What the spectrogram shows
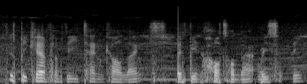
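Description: A man speaks as a race engineer over team radio in a race car. His instructions come in short, clipped phrases, with key calls repeated. Car noise sits clearly behind the radio sound. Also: medium pitch, steady tone, fast talker.

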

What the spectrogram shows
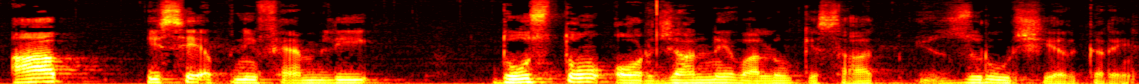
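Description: A man's voice: medium pitch, a little mellow, husky. A man hosting a story channel, addressing viewers directly in a friendly intro and outro. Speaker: channel host.

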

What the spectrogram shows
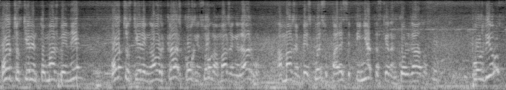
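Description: Captured on a distant mic amid loud crowd and street noise, a man with a very high voice talks a little fast through a crude outdoor street comedy routine. He has an Ecuadorian Spanish accent and keeps addressing the audience as "brother".

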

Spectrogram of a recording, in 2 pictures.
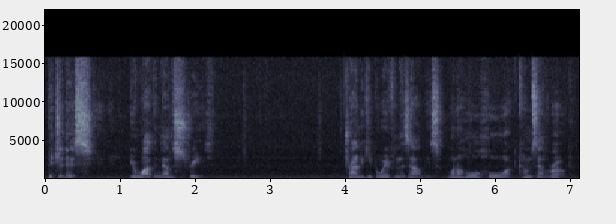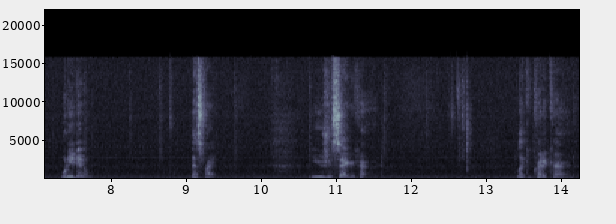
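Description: A man giving an energetic, playful YouTube rant about retro game consoles. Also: mid-range voice, normal speed, pauses often, a little hiss or hum, poor audio. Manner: hyped, emphatic, playful. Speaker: guest video maker.

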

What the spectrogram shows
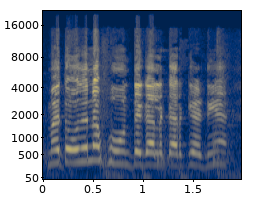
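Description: Soft music plays behind a woman who speaks fast and fairly brightly as a wounded, defensive older mother in a family drama skit. She pleads and mourns with an aggrieved indignation, and when anyone challenges her, she snaps back with her voice climbing.

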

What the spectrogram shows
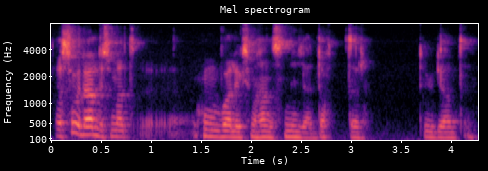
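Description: A man chatting on a gaming podcast, his voice sitting a little high for a man. He tells stories in an animated way and acts out the lines of the characters as he goes. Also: slightly rough. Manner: animated storytelling, acting out game lines. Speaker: podcast co-host. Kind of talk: casual chat.

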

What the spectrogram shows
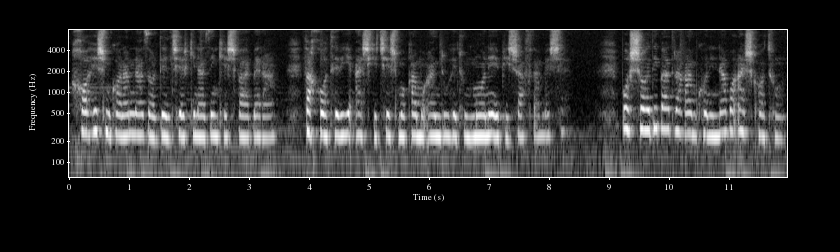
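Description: A woman voicing an earnest young man in an audiobook, speaking in a gently reassuring, tender but determined way. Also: on the high side, little pitch movement, a little hiss or hum, natural voice.

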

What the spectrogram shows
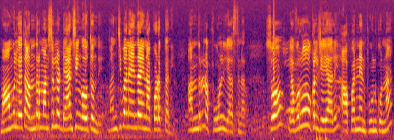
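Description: Fiery fast-talking woman. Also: sits high, a bit bright. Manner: fiery, defiant, rapid-fire and accusatory. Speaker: interviewee. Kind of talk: heated news interview.

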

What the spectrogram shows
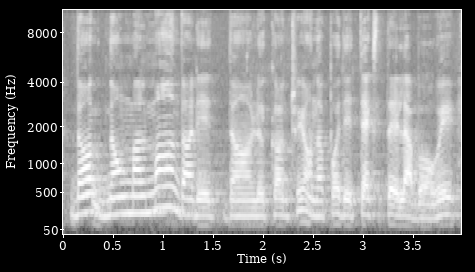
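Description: A middle-aged singer-songwriter from Havre-Saint-Pierre, Quebec, speaks with an Acadian French accent in a strongly gravelly yet mellow voice of medium pitch at normal speed. On a TV studio set she gives animated interview answers, gesturing a lot, with many fillers and restarts. Faint noise lies beneath her lapel mic.

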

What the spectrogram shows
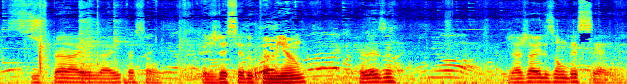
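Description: A man's voice: mid-range voice, flat delivery, brisk. Man, casual phone vlog, outdoor market, crowd chatter behind, talks to viewers. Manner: talks straight to viewers, pointing things out. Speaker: vlogger filming a cattle fair. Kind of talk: casual phone-camera commentary. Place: outdoor cattle market pens. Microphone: handheld phone camera. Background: crowd and vehicles at an outdoor fair.

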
